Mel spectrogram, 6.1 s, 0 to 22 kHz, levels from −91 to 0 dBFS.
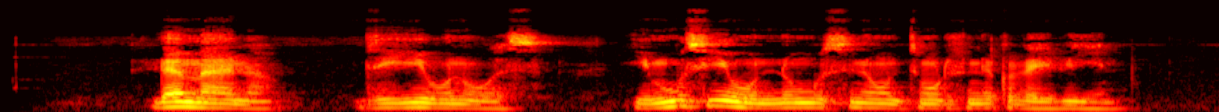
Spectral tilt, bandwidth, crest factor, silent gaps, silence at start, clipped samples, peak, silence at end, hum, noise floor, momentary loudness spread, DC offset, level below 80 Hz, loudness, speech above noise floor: -3.5 dB/octave; 16.5 kHz; 24 dB; none; 0.75 s; under 0.1%; -8 dBFS; 0.5 s; none; -71 dBFS; 16 LU; under 0.1%; -70 dBFS; -30 LUFS; 41 dB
